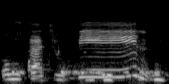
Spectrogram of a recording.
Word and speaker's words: Cachupín: ¡Cachupín! ¿Cuál es la sílaba tónica de Cachupín? ¡Pi! ¡Cachupín! Muy bien.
